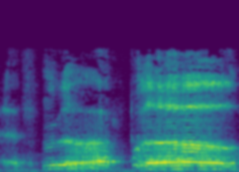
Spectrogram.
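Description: A baby crying: a long wavering cry about half a second in, then a second one after a short break, over a faint steady hum.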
